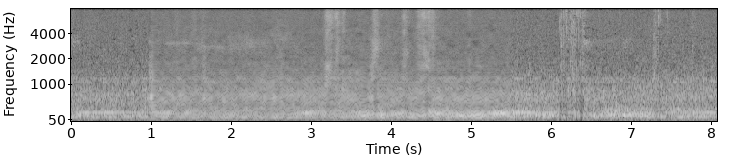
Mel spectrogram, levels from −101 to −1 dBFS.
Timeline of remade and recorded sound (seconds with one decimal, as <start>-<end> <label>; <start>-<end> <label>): 0.0-1.0 recorded; 1.0-5.5 remade; 5.5-8.1 recorded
